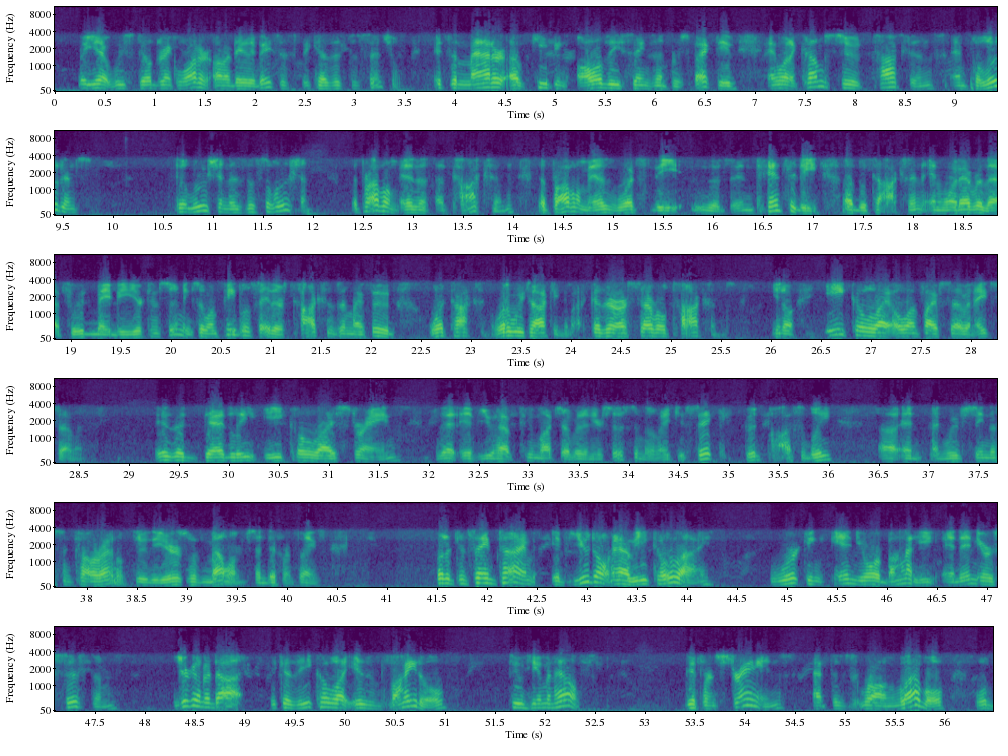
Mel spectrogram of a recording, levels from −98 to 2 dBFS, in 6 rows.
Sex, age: male, 60-79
